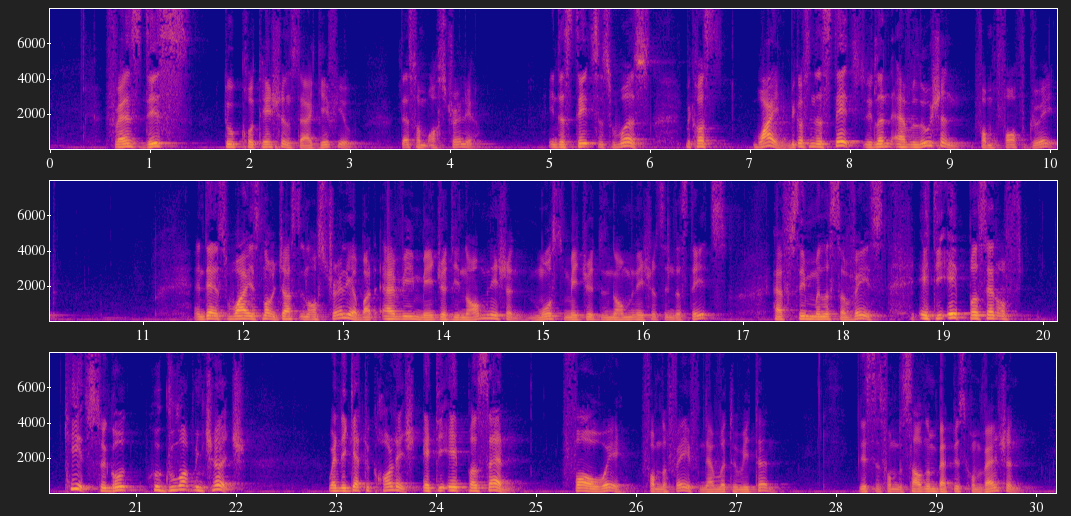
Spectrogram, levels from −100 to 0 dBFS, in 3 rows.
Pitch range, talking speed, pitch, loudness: 115-160 Hz, 160 wpm, 130 Hz, -33 LUFS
